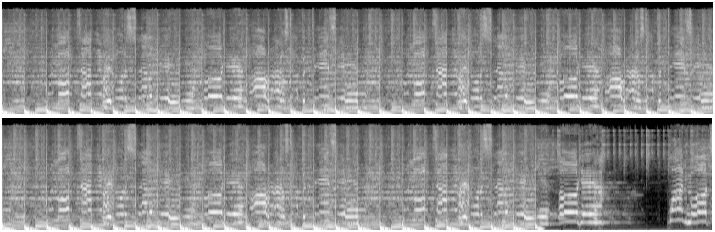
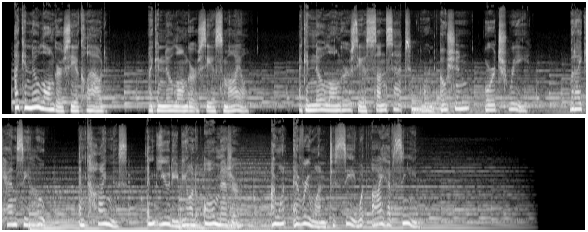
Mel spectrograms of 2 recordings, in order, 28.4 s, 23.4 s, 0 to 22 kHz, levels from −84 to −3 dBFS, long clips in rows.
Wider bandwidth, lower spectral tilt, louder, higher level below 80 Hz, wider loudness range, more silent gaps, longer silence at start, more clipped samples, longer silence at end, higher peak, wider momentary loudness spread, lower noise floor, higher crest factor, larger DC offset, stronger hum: second, 17 kHz vs over 20 kHz; about the same, -4 dB/octave vs -5 dB/octave; about the same, -11 LUFS vs -13 LUFS; first, -14 dBFS vs -32 dBFS; second, 1 LU vs 4 LU; neither; second, 0 s vs 0.2 s; neither; second, 0 s vs 1.3 s; about the same, 0 dBFS vs 0 dBFS; second, 3 LU vs 15 LU; second, -30 dBFS vs -87 dBFS; about the same, 10 dB vs 12 dB; first, 0.4% vs under 0.1%; neither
